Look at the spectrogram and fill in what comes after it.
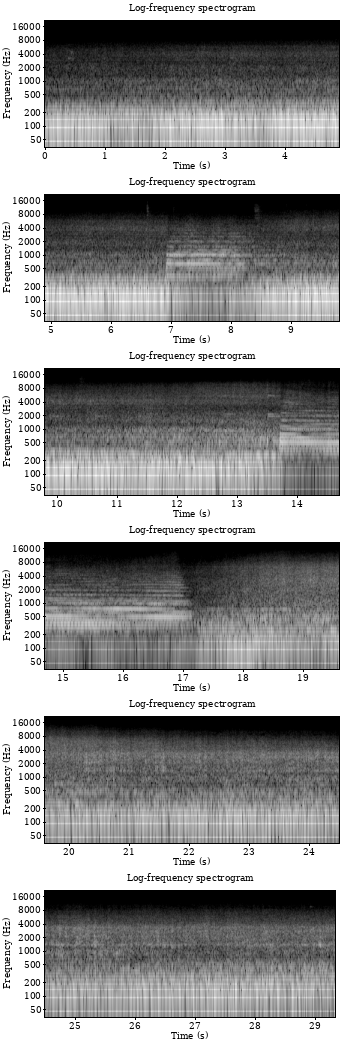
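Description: Freight train passing with a heavy low diesel locomotive rumble, sounding its horn twice: a short blast about seven seconds in and a longer one of about three seconds around fourteen seconds in. After that the wagons roll by with a steady clatter of wheels on the rails.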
